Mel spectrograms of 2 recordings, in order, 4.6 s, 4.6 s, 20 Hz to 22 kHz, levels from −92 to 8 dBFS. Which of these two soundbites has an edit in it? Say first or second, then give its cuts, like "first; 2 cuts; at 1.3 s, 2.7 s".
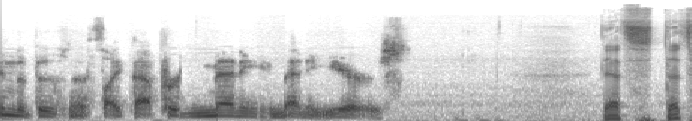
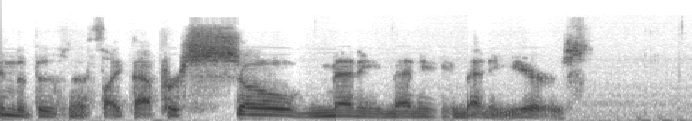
first; 2 cuts; at 1.2 s, 1.7 s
